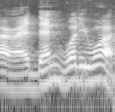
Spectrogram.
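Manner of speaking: loud shouting, calling out. A game character answers a call to halt: shouting back. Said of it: "He shouts back".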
